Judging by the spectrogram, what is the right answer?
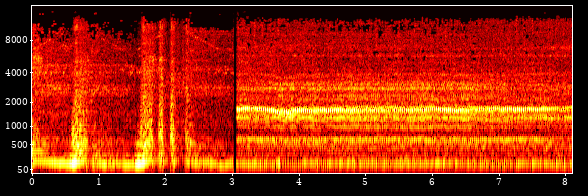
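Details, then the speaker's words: Nissan G35 with a Vortech supercharger on a base map, GTM pulley mod: engine blips cleanly then runs steady with an even, high supercharger whine; owner notes pulley and belt-squeal issues, but it sounds healthy so far. "i'm gonna see how it sounds once i start doing like downshifts and stuff like that but it sounds so far so good"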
